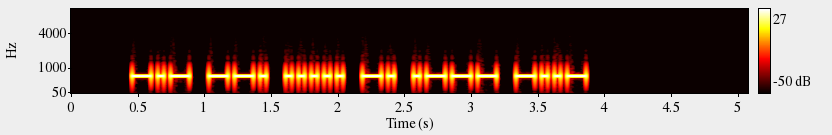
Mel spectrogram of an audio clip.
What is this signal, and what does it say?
Morse code, heard as a keyed tone, about 30 wpm, 700 Hz. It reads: KG5NJX
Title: Speed Racing - USA 2x3 Call Signs 25wpm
